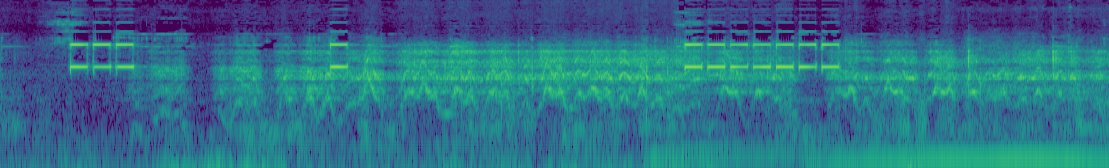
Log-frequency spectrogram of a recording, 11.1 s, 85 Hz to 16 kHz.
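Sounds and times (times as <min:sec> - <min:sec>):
electronic bite alarm beeps: 0:00.6 - 0:01.7, 0:03.3 - 0:03.6, 0:06.8 - 0:08.5.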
